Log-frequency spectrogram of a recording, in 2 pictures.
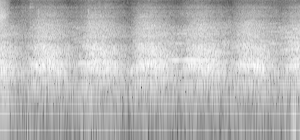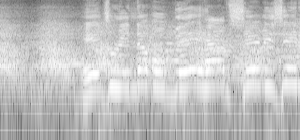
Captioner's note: crowd cheering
